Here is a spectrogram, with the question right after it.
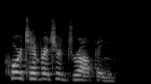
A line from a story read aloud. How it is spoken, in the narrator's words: Tally yelled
